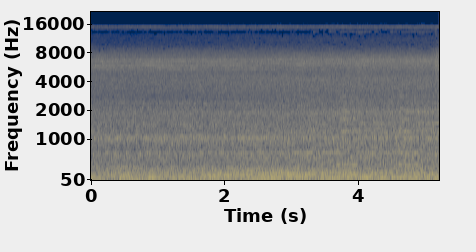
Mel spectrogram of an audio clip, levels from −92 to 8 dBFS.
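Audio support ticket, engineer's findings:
Doubled audio track, present for the whole clip. Likely a second capture path running behind the first, or an edit holding two unaligned copies. A full-band duplicate trails the original by about one second at roughly equal level. No decay or room colour on the copy, so every event repeats cleanly a second later and the two layers overlap throughout.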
